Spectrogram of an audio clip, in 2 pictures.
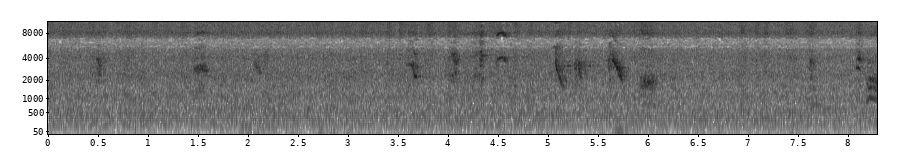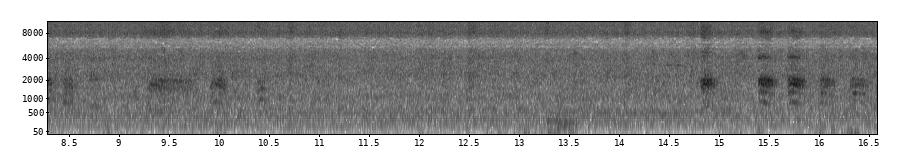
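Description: Morning birds calling from a nearby forest, scattered short chirps and calls at varying distances over a steady background hiss.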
